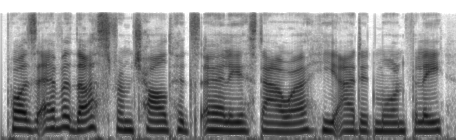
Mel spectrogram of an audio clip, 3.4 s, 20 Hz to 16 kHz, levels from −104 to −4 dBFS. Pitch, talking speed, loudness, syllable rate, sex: 195 Hz, 175 wpm, -17 LUFS, 4.9 syllables/s, female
